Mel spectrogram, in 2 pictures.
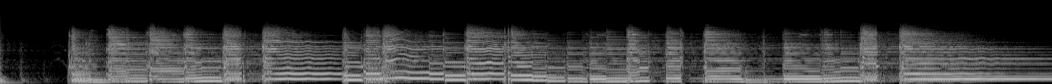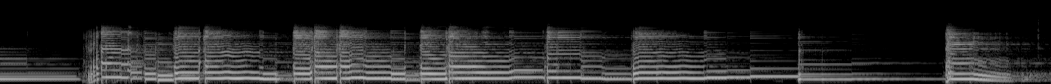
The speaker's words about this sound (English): If you were to listen to just this Gold with that Fathead, now we've got the Gold getting rid of a lot of low end, but the Fathead really trying to pick it up.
